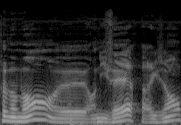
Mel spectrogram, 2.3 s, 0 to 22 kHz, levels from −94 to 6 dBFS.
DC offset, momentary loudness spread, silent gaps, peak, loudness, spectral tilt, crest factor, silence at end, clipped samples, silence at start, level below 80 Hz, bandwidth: under 0.1%; 7 LU; none; -20 dBFS; -36 LUFS; -7.5 dB/octave; 14 dB; 0 s; under 0.1%; 0 s; -58 dBFS; 15.5 kHz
